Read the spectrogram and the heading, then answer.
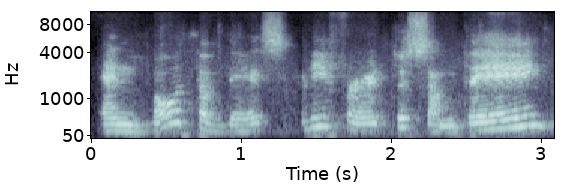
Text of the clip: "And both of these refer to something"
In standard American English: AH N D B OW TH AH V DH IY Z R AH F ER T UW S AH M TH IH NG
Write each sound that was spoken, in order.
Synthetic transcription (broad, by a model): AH N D B OW TH AH V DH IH S R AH F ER T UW S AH M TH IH NG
